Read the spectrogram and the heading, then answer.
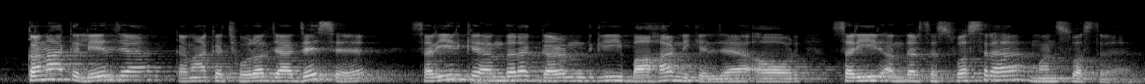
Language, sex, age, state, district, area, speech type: Maithili, male, 30-45, Bihar, Madhubani, rural, spontaneous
